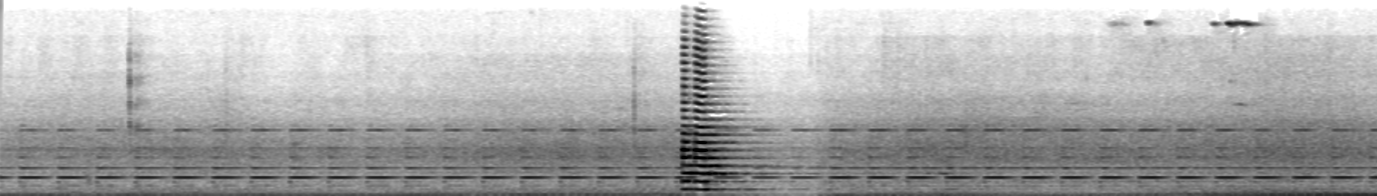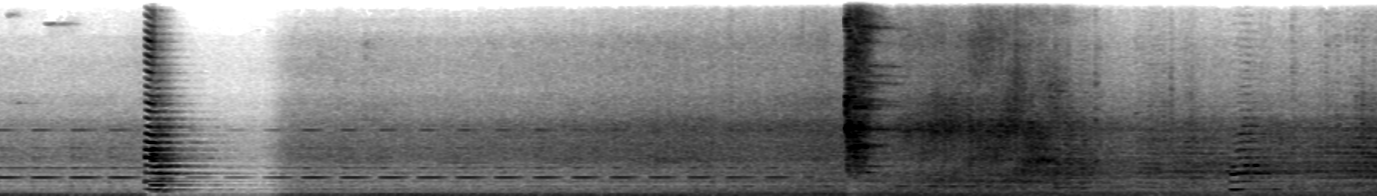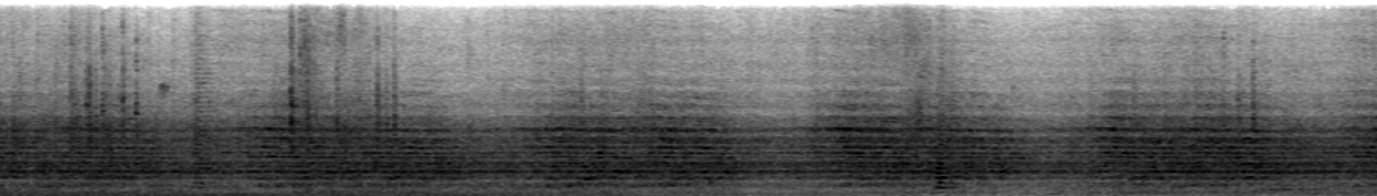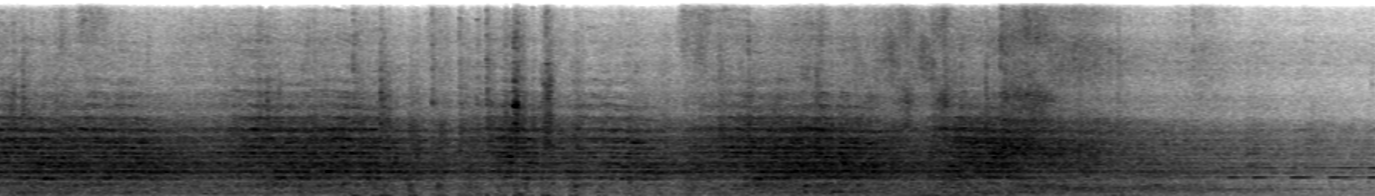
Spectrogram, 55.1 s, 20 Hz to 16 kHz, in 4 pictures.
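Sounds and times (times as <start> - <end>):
steady high-pitched tone: 0.0 - 15.2, 16.0 - 26.0
low locomotive engine hum: 0.0 - 55.0
train coaches clattering over rails: 0.0 - 55.0.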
